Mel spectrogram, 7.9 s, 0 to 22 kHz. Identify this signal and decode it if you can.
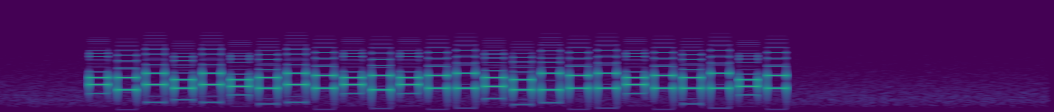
DTMF, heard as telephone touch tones, dialled by machine, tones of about 150 ms. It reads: 02D4D75D60306B81A6B065B76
